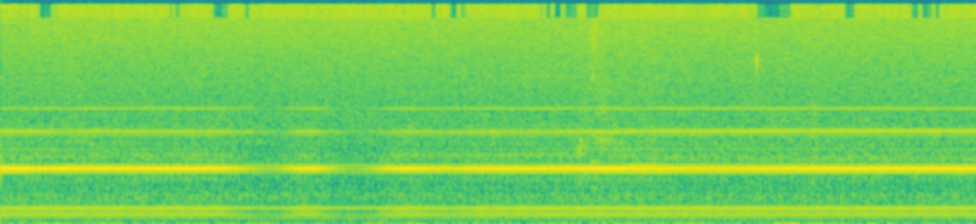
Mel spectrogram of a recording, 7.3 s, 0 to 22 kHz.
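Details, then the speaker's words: 1928 RCA Victor Model 28V radio, 1000 Hz modulated test signal injected at an earlier stage after restoration: clear steady tone over low background hum; stage passes signal, hum source not yet found. "So there's a bit of a hum and stuff in there, but you can certainly hear the 1000 hertz."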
